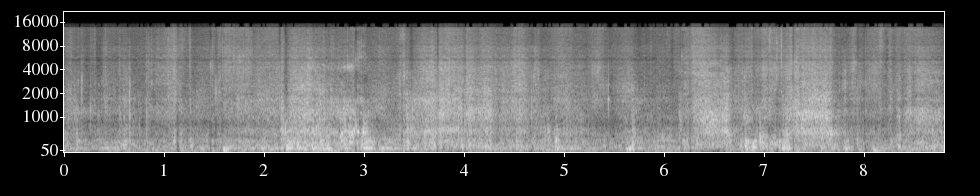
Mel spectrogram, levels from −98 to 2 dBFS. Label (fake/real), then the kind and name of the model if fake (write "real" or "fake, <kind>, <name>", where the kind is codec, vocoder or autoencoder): fake, codec, SNAC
